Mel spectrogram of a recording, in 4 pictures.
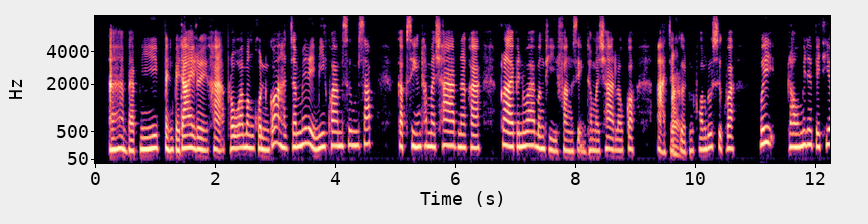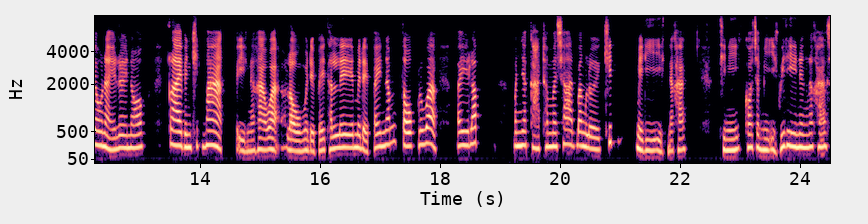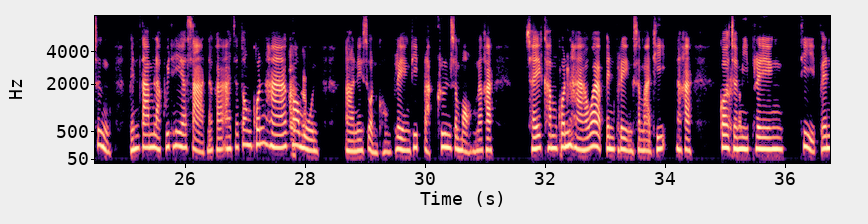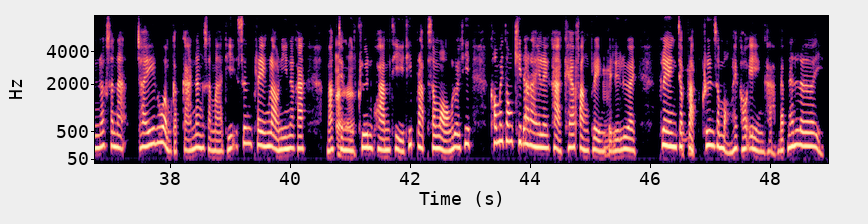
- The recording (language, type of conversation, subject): Thai, podcast, คุณมีเทคนิคเงียบๆ อะไรบ้างที่ช่วยให้ฟังเสียงในใจตัวเองได้ดีขึ้น?
- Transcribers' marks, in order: distorted speech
